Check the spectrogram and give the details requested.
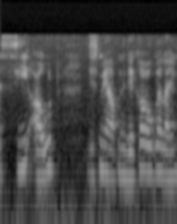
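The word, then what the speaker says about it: cout: सी आउट pronounce as सी आउट, ठीक है, सी आउट की प्रोनाउंसिएशन से निकला ये word, is an object use together with the इंजर्शन operation.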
